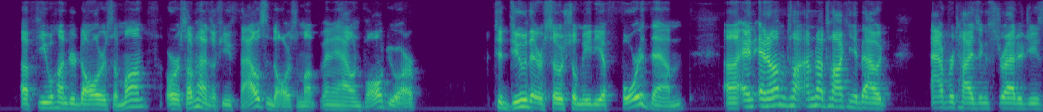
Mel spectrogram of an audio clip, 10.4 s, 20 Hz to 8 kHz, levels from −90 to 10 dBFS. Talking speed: 220 wpm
